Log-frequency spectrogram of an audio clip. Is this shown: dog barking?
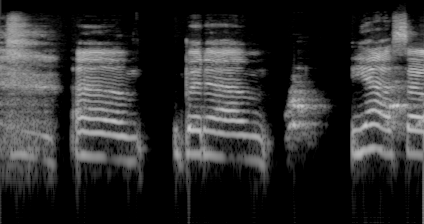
yes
